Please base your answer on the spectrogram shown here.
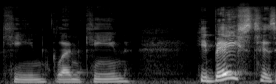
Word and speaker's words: Keane: I think his name is pronounced Keane.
